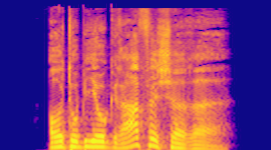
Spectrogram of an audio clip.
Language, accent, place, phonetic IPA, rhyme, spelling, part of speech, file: German, Germany, Berlin, [ˌaʊ̯tobioˈɡʁaːfɪʃəʁə], -aːfɪʃəʁə, autobiographischere, adjective, De-autobiographischere.ogg
- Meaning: inflection of autobiographisch: 1. strong/mixed nominative/accusative feminine singular comparative degree 2. strong nominative/accusative plural comparative degree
